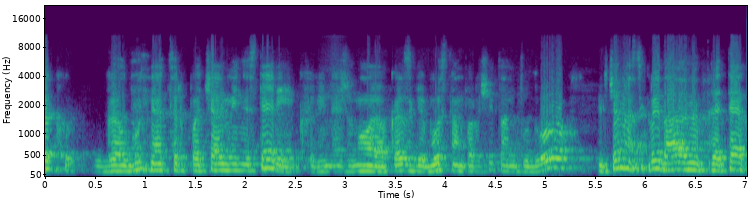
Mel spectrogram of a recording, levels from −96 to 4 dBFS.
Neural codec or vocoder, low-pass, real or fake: none; 10.8 kHz; real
